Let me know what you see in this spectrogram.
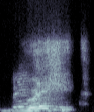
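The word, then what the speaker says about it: Bereshit: Listo, Breshit. con T al final. Breshit.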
